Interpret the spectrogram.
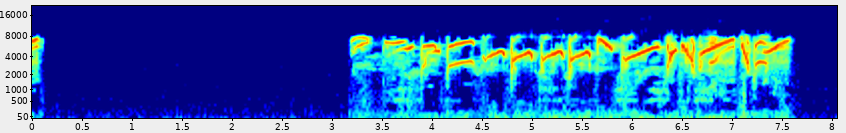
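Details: Sayaca tanager (Thraupis sayaca), song.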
